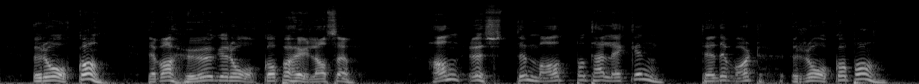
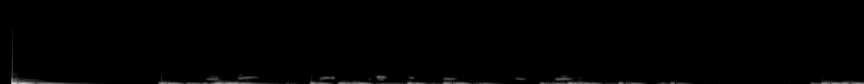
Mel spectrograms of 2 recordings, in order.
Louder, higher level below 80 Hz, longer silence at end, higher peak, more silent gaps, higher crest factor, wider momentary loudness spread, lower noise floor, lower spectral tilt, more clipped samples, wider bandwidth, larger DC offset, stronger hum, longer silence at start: first, -30 LUFS vs -50 LUFS; second, -48 dBFS vs -42 dBFS; first, 0.3 s vs 0 s; about the same, -8 dBFS vs -8 dBFS; second, none vs 5.32-5.36 s, 7.02-7.06 s, 7.30-7.35 s, 7.42-7.67 s; about the same, 22 dB vs 24 dB; about the same, 11 LU vs 11 LU; about the same, -61 dBFS vs -58 dBFS; second, -6 dB/octave vs -9 dB/octave; neither; first, 17 kHz vs 0.7 kHz; neither; neither; about the same, 0 s vs 0.1 s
